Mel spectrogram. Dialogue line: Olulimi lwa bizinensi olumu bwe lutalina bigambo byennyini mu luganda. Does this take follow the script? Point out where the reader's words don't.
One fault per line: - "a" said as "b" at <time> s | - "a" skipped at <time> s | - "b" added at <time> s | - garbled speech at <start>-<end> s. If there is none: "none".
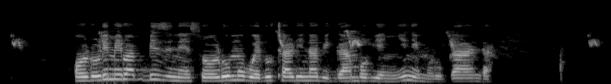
none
